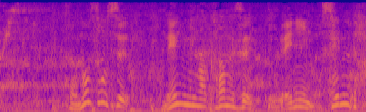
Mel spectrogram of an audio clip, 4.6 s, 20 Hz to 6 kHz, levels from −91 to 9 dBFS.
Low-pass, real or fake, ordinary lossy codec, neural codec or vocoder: 5.4 kHz; fake; MP3, 24 kbps; codec, 16 kHz, 2 kbps, FunCodec, trained on LibriTTS, 25 frames a second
